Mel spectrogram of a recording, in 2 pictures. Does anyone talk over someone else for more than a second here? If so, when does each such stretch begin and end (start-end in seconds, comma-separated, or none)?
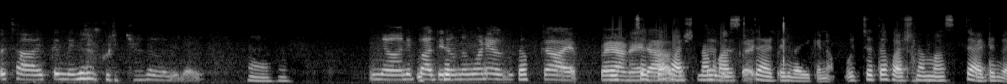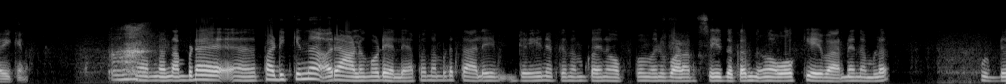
6.2-7.9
